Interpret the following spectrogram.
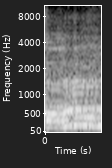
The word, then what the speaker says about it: Deneuve: Deneuve, Michel Barberio, c'est bien ainsi qu'on prononce votre patronyme, vos patronymes respectifs.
